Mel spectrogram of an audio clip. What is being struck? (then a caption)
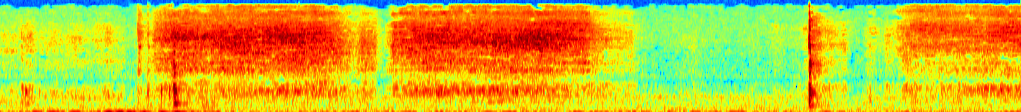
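Wooden incense box. Fingers rub and tap a long, hollow wooden incense box with carved flower-pattern holes while it is held in both hands and turned. Two long stretches of soft, bright, hissing friction are followed by quieter handling, then a sharp, dry tap. More rubbing leads into a final, louder tap.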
